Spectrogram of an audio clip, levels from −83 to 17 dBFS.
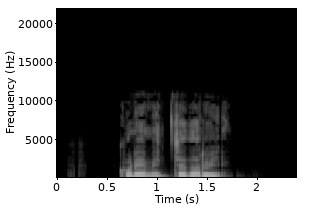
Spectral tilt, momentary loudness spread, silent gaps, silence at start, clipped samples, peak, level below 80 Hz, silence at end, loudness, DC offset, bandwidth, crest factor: -6 dB/octave; 12 LU; none; 0.65 s; under 0.1%; -6 dBFS; -42 dBFS; 0.7 s; -23 LUFS; under 0.1%; 11.5 kHz; 20 dB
